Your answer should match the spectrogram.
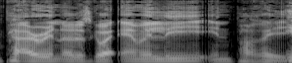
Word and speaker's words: Emily in Paris: Ja, Netflix gick ut med en rättelse att folk säger fel. – Ja, jag vet. Lite som jag tidigare uttalade Erin Perrin. – Exakt så. – Ja, Emily in Paris. – Ja, så ska det vara, ja.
